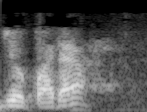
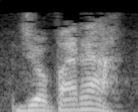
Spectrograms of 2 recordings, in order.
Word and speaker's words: jopará: Y una cultura que mantuvo el blanco fue esta muy particular de que les quería contar, que es del yopará, una comida típica de acá, ¿viste? – Yopará. – Yopará se llama. Se escribe con J, jopará. – Ah, listo. – Y se lee yopará, digamos.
